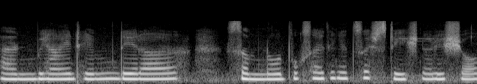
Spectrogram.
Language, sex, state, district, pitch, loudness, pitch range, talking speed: English, female, Maharashtra, Mumbai Suburban, 250 Hz, -14 LUFS, 245-260 Hz, 165 wpm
